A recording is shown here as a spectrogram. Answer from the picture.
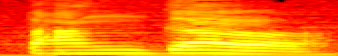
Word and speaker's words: tanggal: Yes, tanggal. So we have the L sound at the end.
